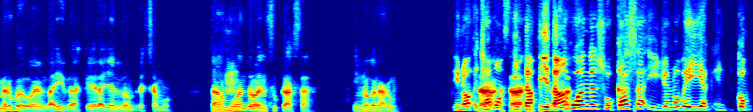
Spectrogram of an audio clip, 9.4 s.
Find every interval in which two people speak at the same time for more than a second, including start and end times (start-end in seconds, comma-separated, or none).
6.0-7.2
